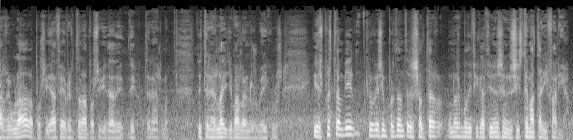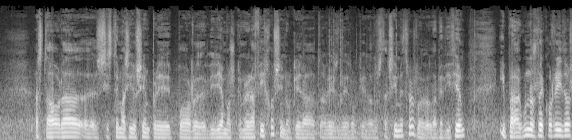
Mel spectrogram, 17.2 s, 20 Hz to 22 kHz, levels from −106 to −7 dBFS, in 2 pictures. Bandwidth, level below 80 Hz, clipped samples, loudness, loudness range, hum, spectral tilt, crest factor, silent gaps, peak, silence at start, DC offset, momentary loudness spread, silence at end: 17.5 kHz; -46 dBFS; under 0.1%; -20 LUFS; 4 LU; none; -5.5 dB/octave; 14 dB; none; -4 dBFS; 0 s; under 0.1%; 12 LU; 0 s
